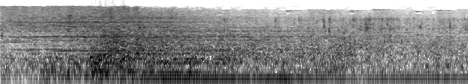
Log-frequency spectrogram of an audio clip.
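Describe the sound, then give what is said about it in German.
A boat setting out from the mainland across the water toward an island: a loud, continuous rushing wash with a low rumble beneath it, swelling slightly early on and then holding steady. “machen Sie sofort ein Boot klar. Wir fahren rüber.”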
